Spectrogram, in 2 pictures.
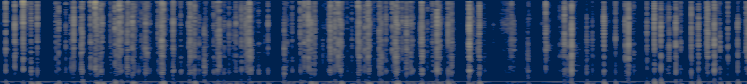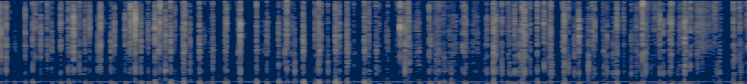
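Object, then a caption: Plastic water bottle. Long nails tap rapidly and continuously on the body of an empty, hollow, clear PET plastic water bottle with a white cap. The result is a quiet, dense stream of short, dry clicks with bright crackly edges that die away almost instantly, over a steady low hum.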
